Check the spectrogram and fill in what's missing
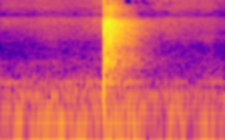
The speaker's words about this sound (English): That was one clap, by the way. That's all I can give Cody. After all he's done to me and the world at large, all I can give him is one clap for that just ounce of a presence, clarity, mental clarity on this whole situation.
